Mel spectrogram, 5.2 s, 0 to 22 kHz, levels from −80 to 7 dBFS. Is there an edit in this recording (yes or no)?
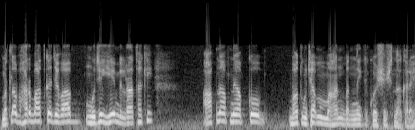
no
